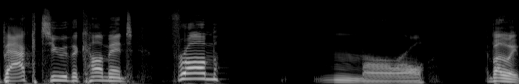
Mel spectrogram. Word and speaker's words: Merle: and by the way Merle is spelled m-e-r-l uh Merle Garrett Merle an absolute gem but because it's just m-e-r-l we refer to him now and forever forward as Merle uh I I said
